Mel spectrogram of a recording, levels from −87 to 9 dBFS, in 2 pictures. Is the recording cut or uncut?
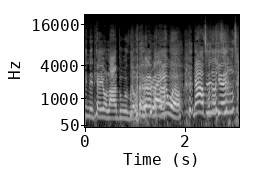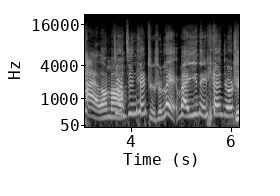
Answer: uncut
